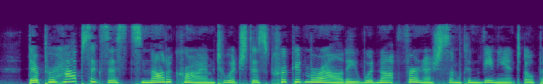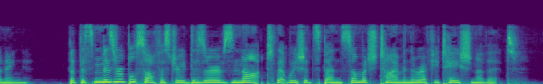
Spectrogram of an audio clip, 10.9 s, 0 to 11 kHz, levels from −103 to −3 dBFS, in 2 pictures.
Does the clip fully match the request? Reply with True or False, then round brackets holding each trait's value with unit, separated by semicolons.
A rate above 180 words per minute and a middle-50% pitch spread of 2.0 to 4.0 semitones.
True (195 wpm; 3.5 semitones)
